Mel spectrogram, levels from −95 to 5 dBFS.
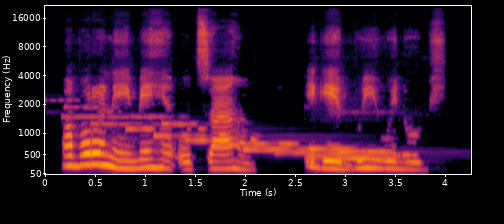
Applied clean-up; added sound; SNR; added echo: classical method spectral subtraction.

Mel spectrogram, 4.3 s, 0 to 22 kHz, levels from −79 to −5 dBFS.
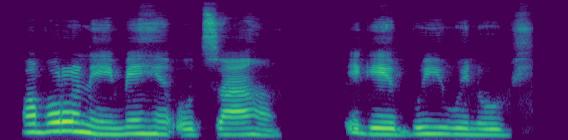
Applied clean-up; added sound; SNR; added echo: neural mask model Resemble Enhance denoiser.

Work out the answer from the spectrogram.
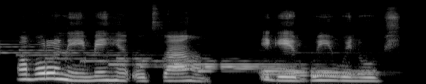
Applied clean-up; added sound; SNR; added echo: neural mask model RNNoise.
